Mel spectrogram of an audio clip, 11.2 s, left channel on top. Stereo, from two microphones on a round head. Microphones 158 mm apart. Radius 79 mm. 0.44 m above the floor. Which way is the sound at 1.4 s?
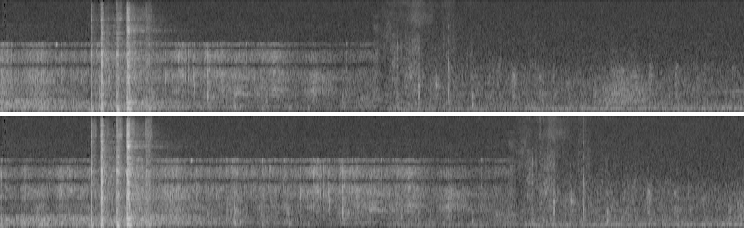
20° right (ahead or behind).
